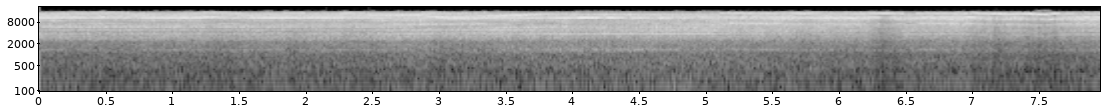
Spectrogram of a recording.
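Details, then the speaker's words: High-speed dental handpiece with diamond bur carrying the lingual finishing line into the gingival crevice on maxillary anterior teeth during 3-unit anterior bridge preparation: steady high-pitched whine and hiss, small pitch dips as it cuts. "with this diamond the finishing line now the lingual surface is carried just into the gingival crevice"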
